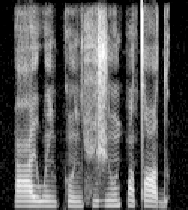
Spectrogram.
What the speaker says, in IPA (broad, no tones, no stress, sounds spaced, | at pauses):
ʕ e w ẽ ʎ k õ ʎ fʲ o ʒ ũ pʲ õ tˤ o d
